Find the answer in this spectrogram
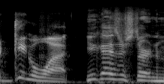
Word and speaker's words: gigawatt: right here Marty knew the right pronunciation of that word he's like what are you talking about a jigawatt it's called a gigawatt you guys are starting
